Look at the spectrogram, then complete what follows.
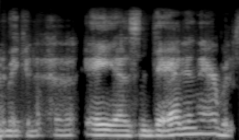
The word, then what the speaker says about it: de: The plural for den and day. D. But regardless of what it means in a particular sentence, it's always pronounced D. D-E-E, like D.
